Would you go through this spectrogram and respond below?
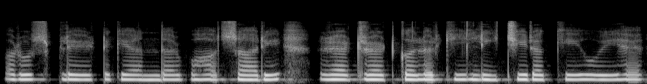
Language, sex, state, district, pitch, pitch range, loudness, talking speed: Hindi, female, Madhya Pradesh, Bhopal, 225 Hz, 220-225 Hz, -14 LUFS, 130 wpm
